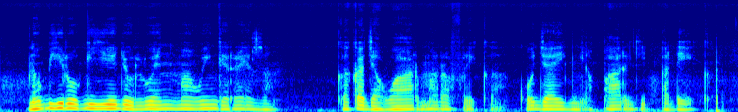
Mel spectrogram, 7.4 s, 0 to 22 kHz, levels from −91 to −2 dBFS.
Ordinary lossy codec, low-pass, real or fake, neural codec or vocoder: none; 19.8 kHz; fake; vocoder, 44.1 kHz, 128 mel bands, Pupu-Vocoder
